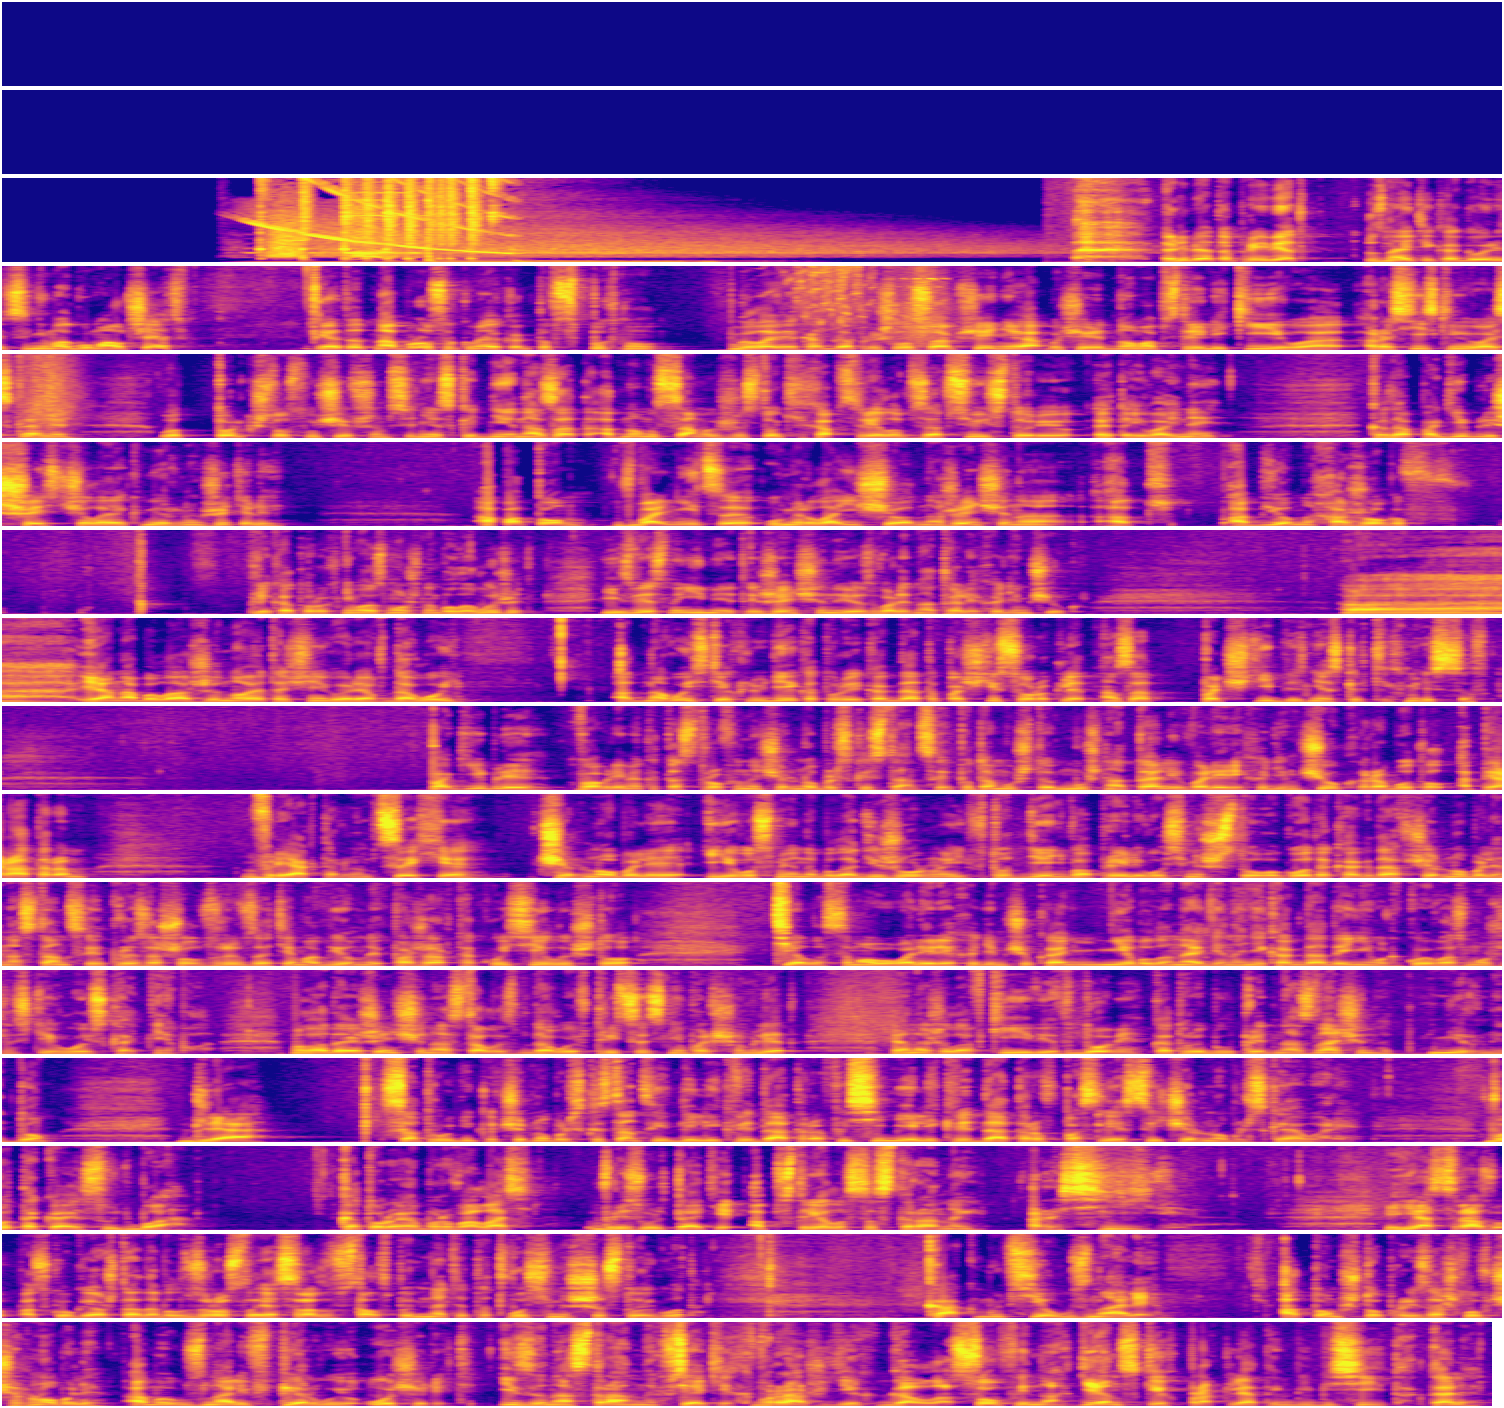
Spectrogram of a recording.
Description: Эфир ведёт Кирилл Набутов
